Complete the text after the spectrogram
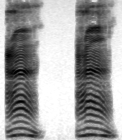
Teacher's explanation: dalam kalau dia sedang keadaan sukun bacanya ba ba nah begitu huruf ain dalam keadaan berharakat maka dibaca pita suara terbuka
